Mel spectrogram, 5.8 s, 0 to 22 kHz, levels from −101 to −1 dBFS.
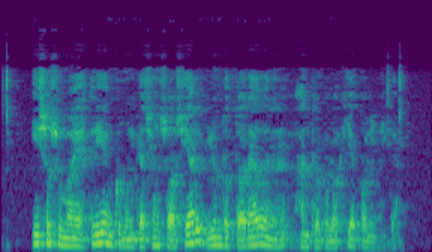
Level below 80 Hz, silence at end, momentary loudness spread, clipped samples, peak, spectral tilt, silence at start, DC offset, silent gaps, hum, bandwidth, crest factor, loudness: -64 dBFS; 0.4 s; 14 LU; under 0.1%; -8 dBFS; -6 dB/octave; 0.1 s; under 0.1%; none; none; 7.8 kHz; 18 dB; -25 LUFS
